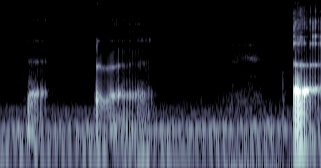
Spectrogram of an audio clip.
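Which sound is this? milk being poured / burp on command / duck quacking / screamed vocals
burp on command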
